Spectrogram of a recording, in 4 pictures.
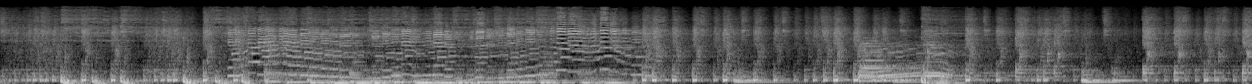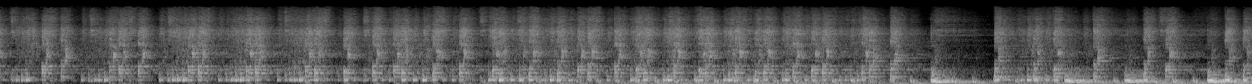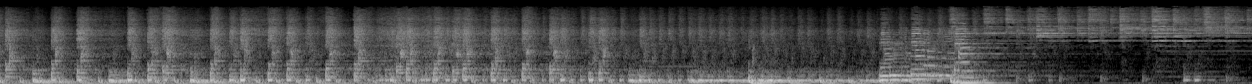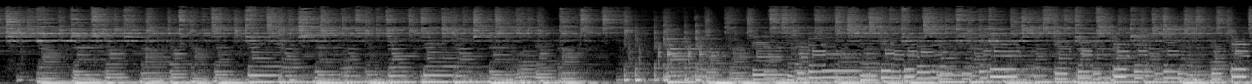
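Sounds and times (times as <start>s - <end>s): bass drum and tom accents: 0.0s - 12.8s, 16.4s - 35.4s, 37.9s - 50.0s
rapid snare drum rolls: 0.0s - 38.0s, 40.0s - 50.0s.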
